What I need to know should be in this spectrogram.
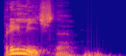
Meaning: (adverb) 1. decently, properly 2. quite, rather; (adjective) short neuter singular of прили́чный (prilíčnyj)
- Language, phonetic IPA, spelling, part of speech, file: Russian, [prʲɪˈlʲit͡ɕnə], прилично, adverb / adjective, Ru-прилично.ogg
